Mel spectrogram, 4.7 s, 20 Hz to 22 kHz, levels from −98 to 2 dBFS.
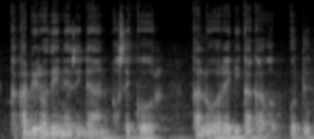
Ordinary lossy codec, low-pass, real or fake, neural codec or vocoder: none; none; real; none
